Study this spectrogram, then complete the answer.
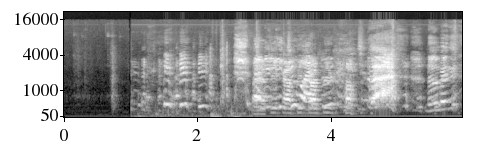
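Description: A young woman laughs and talks with animation nearby.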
